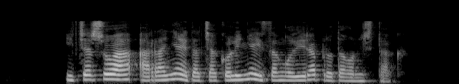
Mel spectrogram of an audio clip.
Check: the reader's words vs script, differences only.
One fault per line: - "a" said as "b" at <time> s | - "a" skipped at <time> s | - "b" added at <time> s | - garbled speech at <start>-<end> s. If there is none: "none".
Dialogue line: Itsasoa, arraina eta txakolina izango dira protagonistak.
none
